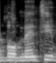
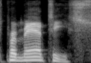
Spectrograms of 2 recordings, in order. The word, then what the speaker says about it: Primanti: The Pomenti brothers. It's Primanti. Pronounce it, German boy.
